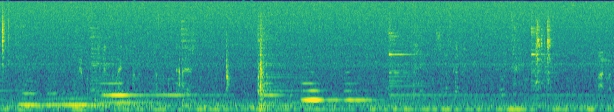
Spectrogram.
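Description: Quiet, slow live jazz trio passage: an upright double bass plays long held notes one after another, with a few faint taps between them.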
